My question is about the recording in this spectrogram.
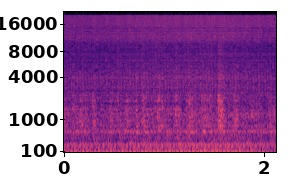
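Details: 1974 Honda Civic Mk1 petrol engine, old spark plugs, idling: low thrum pulsing and stumbling unevenly instead of running smooth; rough idle with misfire, spark plugs suspected, not confirmed.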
